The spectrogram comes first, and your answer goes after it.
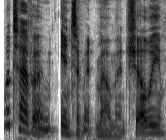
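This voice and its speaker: A man's voice: a little high, huge pitch swings, fairly quick. A man acting as game master, narrating a tabletop roleplaying game with dramatic storytelling and casual asides. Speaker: game master of an actual-play podcast.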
